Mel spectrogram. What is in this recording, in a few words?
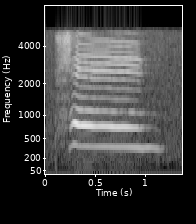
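"teng1", Cantonese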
